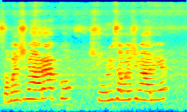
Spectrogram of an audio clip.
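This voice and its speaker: A woman teaching a Bible lesson. She keeps asking her listeners whether they understand and reads verses slowly and with emphasis. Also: very high-pitched, fairly even intonation, fairly bright tone. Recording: distant mic with faint background noise.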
